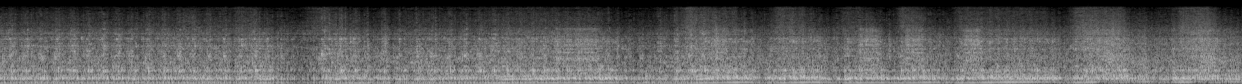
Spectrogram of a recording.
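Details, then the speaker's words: 1966 Ford F250, 352 FE V8, parked since 1992, after carburettor rebuild: catches and settles into a steady, even idle with a few throttle blips; runs cleanly. "silently just like that day two of really trying to get this thing going i pretty much just idled right out of the gate"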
